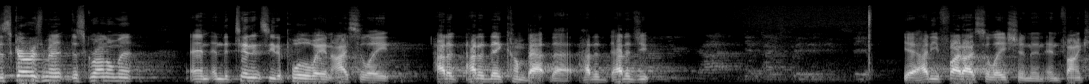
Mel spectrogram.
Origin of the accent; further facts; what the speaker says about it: Charleston, United States; back in Charleston, which is my hometown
